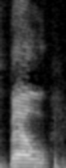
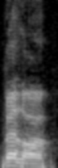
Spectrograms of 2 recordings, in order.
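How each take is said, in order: First: The name ends on the L sound. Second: The name ends with an extra vowel. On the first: The speaker calls it right. "It's Belle" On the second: The speaker calls it wrong. "not Bella"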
